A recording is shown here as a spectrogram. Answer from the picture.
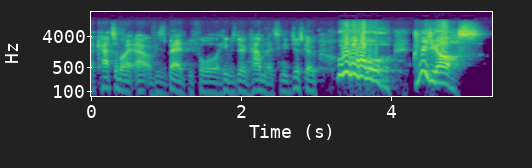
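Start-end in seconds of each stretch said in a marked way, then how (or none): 3.3-5.1 theatrical put-on voice, high, loud, swooping, stretched "oh". Recalling a theatre in-joke impression: John Gielgud impression. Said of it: "We used to do this impression of John Gielgud".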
